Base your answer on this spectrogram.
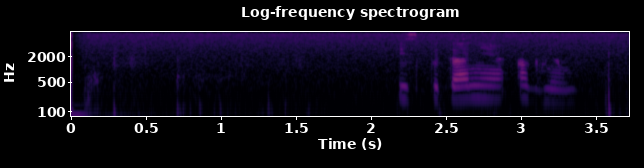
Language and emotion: Russian, neutral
